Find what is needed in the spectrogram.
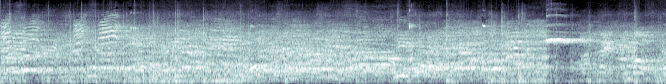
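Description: Basketball bouncing on a hardwood gym floor during play, with many overlapping children's and spectators' voices echoing in the gym. A short high tone sounds about seven seconds in.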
